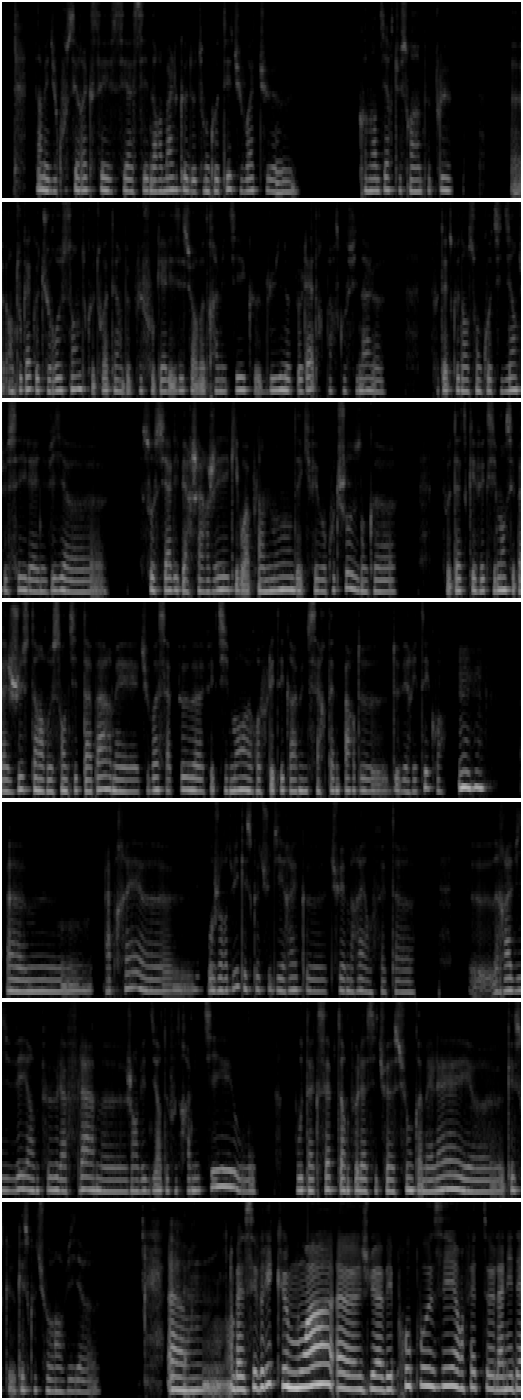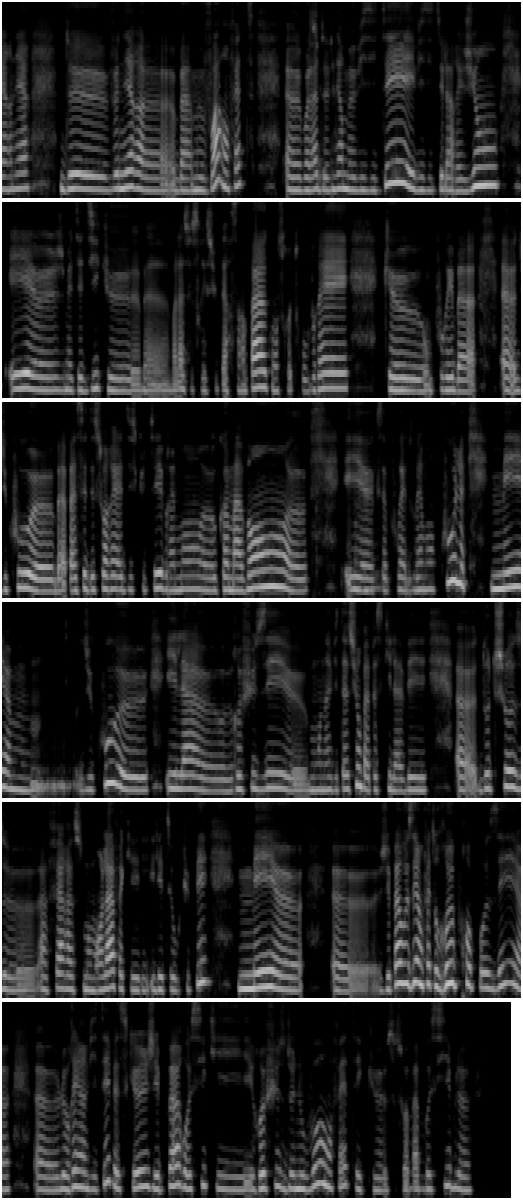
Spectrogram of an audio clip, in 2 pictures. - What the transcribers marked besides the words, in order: none
- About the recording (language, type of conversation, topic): French, advice, Comment gérer l’éloignement entre mon ami et moi ?
- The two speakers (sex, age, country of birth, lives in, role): female, 35-39, France, France, user; female, 40-44, France, Spain, advisor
